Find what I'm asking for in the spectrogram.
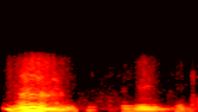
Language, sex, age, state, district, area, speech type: Maithili, male, 60+, Bihar, Supaul, rural, conversation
